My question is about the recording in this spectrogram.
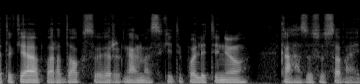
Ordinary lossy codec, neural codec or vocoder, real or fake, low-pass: Opus, 64 kbps; none; real; 10.8 kHz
